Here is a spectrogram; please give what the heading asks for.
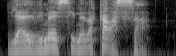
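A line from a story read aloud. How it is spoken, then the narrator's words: Shouted. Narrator (Italian): gridò Morris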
